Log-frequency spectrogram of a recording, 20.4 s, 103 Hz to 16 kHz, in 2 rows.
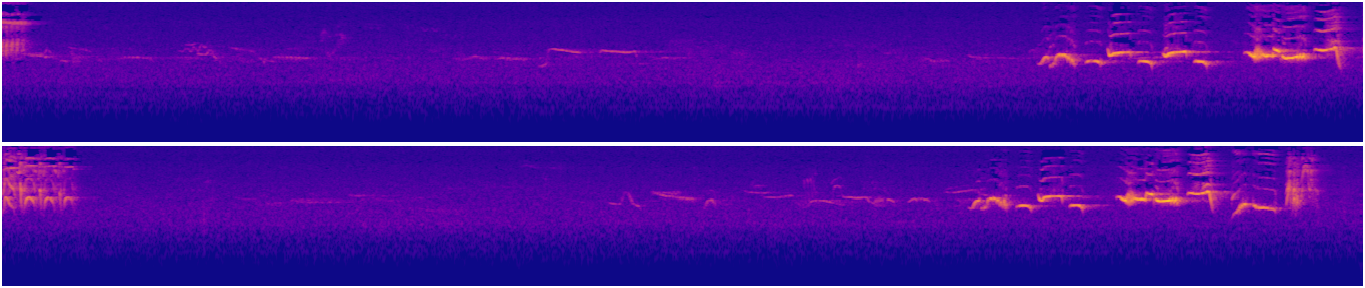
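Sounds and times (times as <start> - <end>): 
Common blackbird singing from an antenna: 0.0 - 2.6, 3.4 - 5.2, 7.0 - 10.9, 14.8 - 20.2.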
